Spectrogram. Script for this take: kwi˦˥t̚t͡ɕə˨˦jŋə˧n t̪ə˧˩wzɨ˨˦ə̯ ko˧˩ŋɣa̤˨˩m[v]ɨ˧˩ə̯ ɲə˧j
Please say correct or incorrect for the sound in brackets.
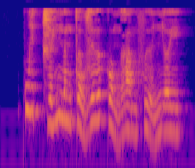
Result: incorrect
